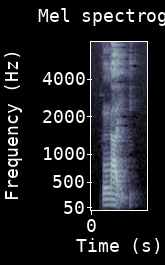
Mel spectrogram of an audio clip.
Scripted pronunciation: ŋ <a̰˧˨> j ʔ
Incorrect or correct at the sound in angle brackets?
correct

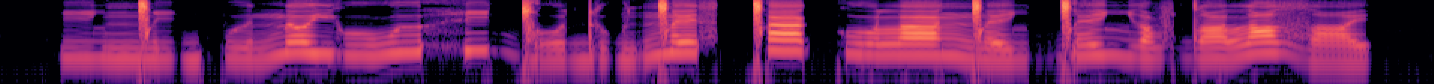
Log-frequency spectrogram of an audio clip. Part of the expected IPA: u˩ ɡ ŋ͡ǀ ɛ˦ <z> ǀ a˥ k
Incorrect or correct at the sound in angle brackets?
incorrect: s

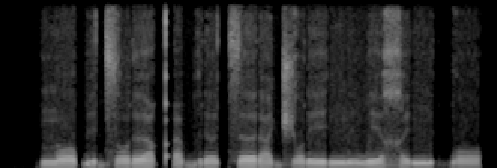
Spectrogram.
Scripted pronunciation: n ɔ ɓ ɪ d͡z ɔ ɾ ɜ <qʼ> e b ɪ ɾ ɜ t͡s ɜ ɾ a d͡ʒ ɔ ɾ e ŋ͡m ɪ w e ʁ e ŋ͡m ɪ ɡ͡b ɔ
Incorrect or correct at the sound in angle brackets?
correct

